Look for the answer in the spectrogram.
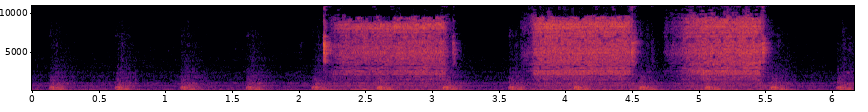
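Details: Toro mower model 18005 carburetor, held upside down and blown through during cleaning: airy hiss bursts start and stop cleanly as the float needle opens and closes. The float needle valve seals against its seat and passes air properly.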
